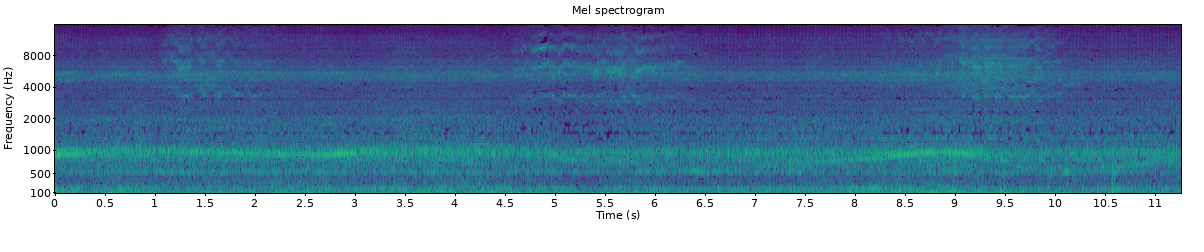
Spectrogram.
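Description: Kart tyres hiss and squeal briefly through the turns.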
